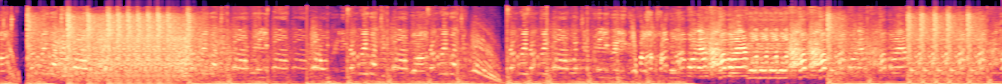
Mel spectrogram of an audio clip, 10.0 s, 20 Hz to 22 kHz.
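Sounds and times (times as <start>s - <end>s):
heavy bass-kick beat: 1.7s - 6.9s, 8.3s - 10.0s
club remix music: 1.8s - 10.0s.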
